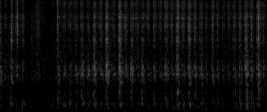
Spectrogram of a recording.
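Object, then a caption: Black-coated scratch-art paper scratched with a wooden stylus. A wooden stylus scratches short strokes into the lower right of a flat sheet of black-coated scratch-art paper lying on a table. Quiet, dry, bright scratching strokes come in an uneven series, sparse for the first second and then steady and denser. Each stroke is brief, with a hiss that dies away almost at once.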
